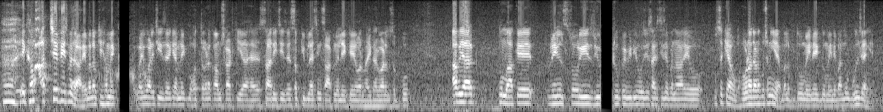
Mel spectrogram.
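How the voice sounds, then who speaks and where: Very fast-talking man with background vehicle noise. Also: medium pitch, bright, forceful tone. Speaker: vlogger. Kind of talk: casual direct address to viewers.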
